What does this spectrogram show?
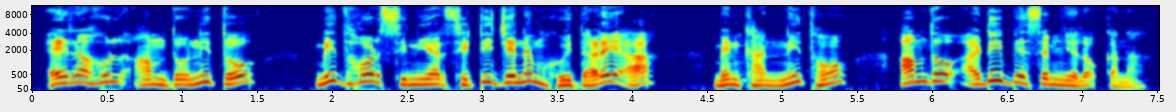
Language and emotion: Santali, happy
